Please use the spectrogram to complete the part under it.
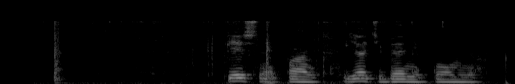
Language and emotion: Russian, sad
